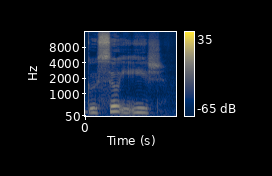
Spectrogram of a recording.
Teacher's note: gusu sounds with this rounded u sound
